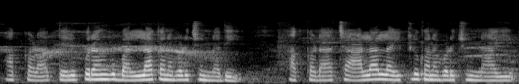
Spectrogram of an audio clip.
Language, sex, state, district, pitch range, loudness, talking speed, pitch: Telugu, female, Telangana, Hyderabad, 200-220 Hz, -15 LUFS, 105 wpm, 210 Hz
